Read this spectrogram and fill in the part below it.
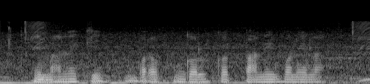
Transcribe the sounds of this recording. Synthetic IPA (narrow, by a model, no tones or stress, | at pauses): ɦimalekibʌ̰ɾʌkɔŋɡʌlkʌɾpanibʌnela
